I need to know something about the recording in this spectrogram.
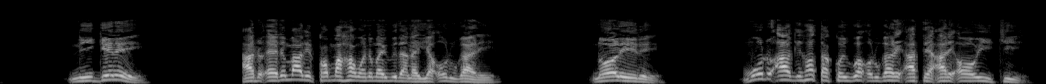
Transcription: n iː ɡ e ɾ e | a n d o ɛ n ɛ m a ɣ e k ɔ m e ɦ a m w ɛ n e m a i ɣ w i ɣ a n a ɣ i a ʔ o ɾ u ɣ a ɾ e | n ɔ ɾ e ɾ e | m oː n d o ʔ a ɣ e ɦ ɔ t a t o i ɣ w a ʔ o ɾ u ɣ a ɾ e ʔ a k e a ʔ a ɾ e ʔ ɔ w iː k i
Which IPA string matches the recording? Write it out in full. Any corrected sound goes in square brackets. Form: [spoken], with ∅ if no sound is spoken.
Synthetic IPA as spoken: n iː ɡ e ɾ e | a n d o ɛ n [e] m a ɣ e k ɔ m [a] ɦ a m w ɛ n e m a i ɣ w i [ð] a n a ɣ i a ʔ o ɾ u ɣ a ɾ e | n ɔ ɾ e ɾ e | m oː n d o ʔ a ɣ e ɦ ɔ t a [k] o i ɣ w a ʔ o ɾ u ɣ a ɾ e ʔ a [t] e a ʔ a ɾ e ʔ ɔ w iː k i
